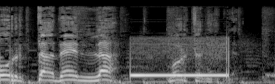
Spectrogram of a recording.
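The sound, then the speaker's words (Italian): A telephone dial tone as someone places a call: one steady, even tone lasting about a second, set between bursts of voices. “a questo punto noi andiamo a chiamare una persona, qualcuno al telefono”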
